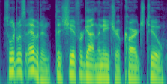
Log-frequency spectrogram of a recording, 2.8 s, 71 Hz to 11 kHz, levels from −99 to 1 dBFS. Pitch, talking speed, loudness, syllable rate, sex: 110 Hz, 280 wpm, -17 LUFS, 7.4 syllables/s, male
